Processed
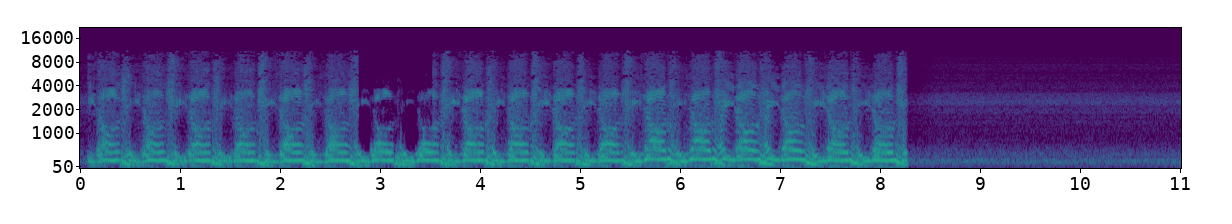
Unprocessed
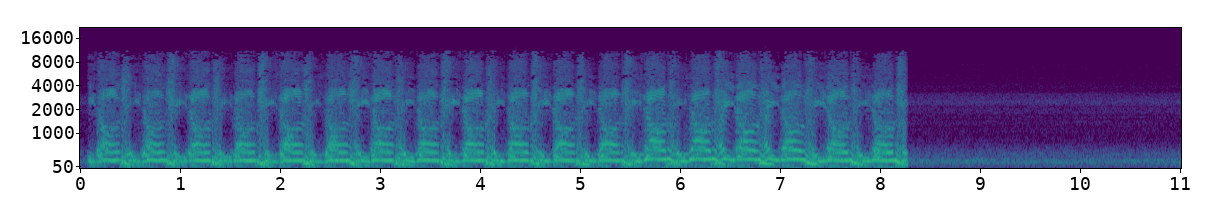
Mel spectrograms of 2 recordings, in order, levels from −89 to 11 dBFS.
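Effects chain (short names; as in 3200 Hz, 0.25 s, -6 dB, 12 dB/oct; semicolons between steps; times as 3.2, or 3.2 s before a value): 2.78–3.53 formant sharpening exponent 2; mismatched tape noise reduction encoder only; gain -5 dB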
